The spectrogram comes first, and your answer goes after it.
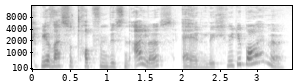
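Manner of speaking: lauter, erklärender Wassertropfen; Wassertropfen Aquarius. Acted. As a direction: ein Tropfen, der stolz alles weiß. (Aquarius erklärt dem Elfenmädchen die Welt, leicht gespielt)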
